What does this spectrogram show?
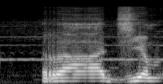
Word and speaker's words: రాజ్యం: రాజ్యం రా దీర్ఘంగా పలికిన తర్వాత ఆగా తీసుకుంటూ జ్య లోని మొదటి అక్షరం జాద్విత్వం చేసుకుంటూ నచరాజ్యం ఇక్కడ అనుస్వర ఉచ్చారణమ ఇక్కడ మాత్రం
